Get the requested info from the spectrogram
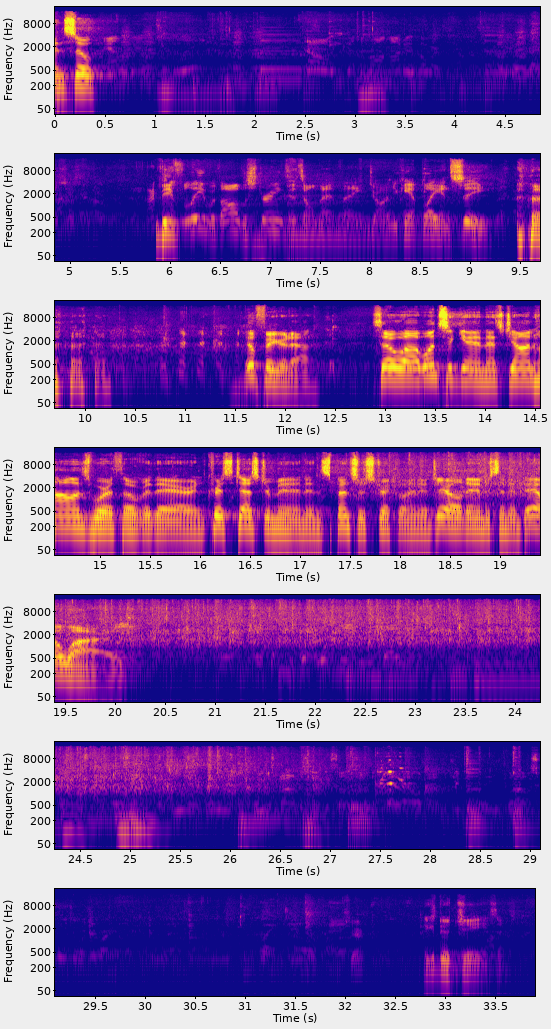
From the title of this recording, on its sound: Workshop at the Richmond Folk Festival 2014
